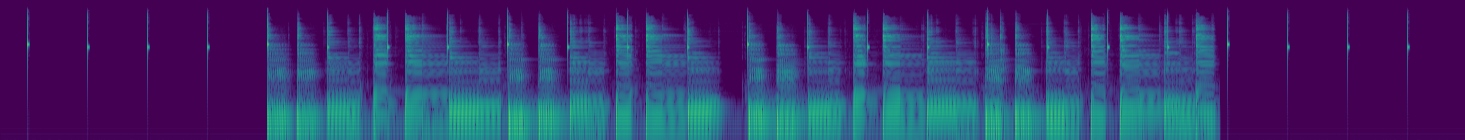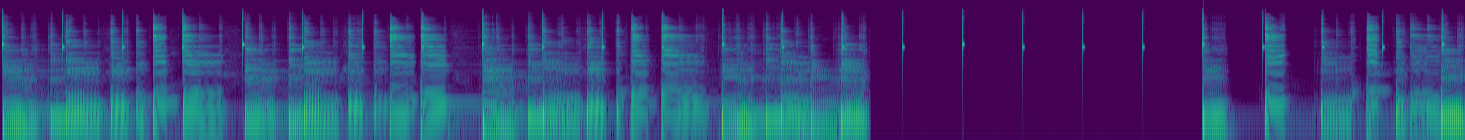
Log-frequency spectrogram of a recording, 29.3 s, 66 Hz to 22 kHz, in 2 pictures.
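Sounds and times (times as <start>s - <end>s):
slap electric bass: 2.7s - 12.2s, 14.7s - 23.4s, 26.7s - 29.3s.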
